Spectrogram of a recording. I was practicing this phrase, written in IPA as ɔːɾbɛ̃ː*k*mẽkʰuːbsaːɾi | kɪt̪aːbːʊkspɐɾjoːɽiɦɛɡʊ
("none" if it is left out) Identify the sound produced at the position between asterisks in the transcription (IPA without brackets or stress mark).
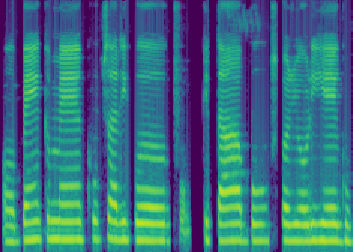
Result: k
